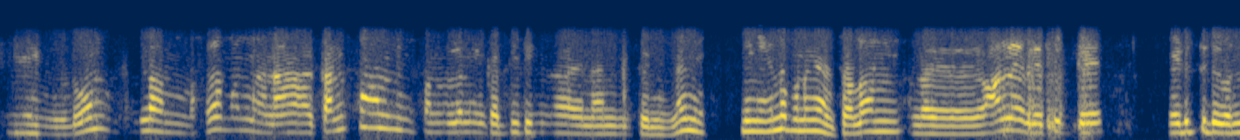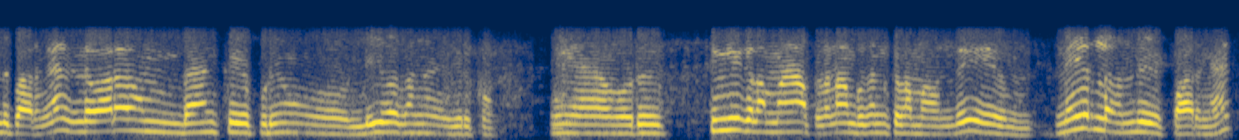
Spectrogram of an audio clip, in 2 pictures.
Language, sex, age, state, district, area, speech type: Tamil, male, 18-30, Tamil Nadu, Madurai, rural, conversation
